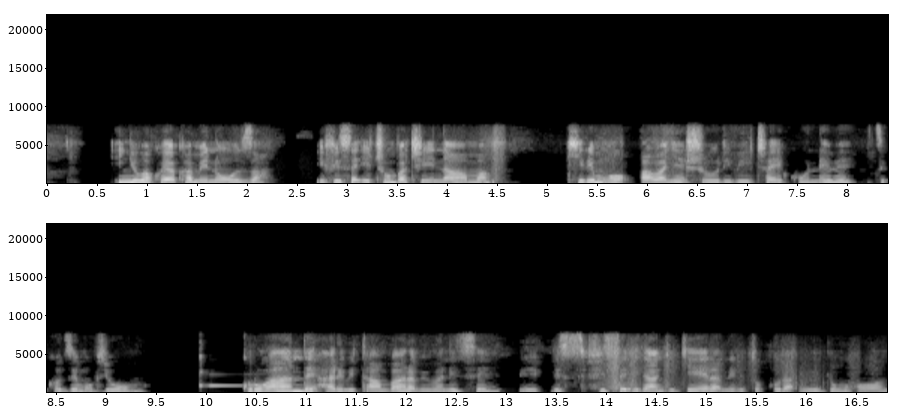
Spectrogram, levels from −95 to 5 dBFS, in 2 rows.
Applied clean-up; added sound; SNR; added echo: neural mask model RNNoise.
